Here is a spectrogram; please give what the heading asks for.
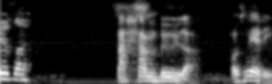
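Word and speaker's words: Bahamboula: Obviously, Dylan Bahabula. Is that how you say it? Bahambula.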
